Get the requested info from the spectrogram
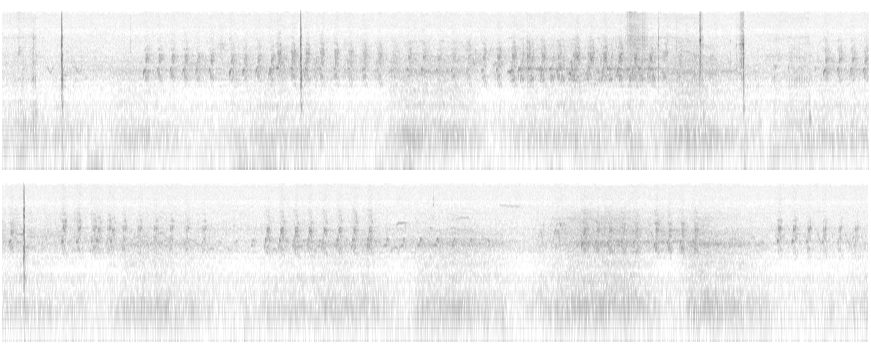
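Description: Faint rapid bird trills, many quick high chirps strung together, repeating every second or two, with a few sharp clicks in the first half.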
